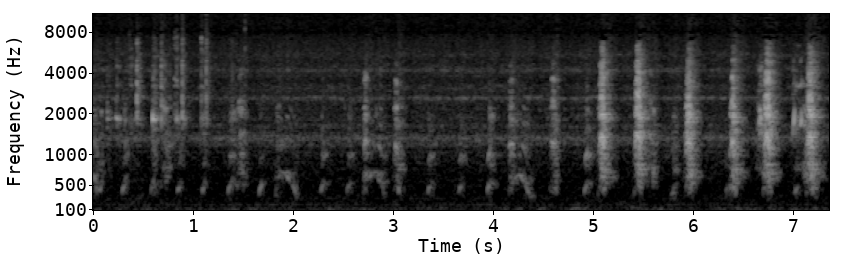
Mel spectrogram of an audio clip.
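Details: A chukar partridge, captive and kept for hunting, utters repeated short clucks with falling lower tones, quieter at first, then building into louder, evenly spaced harsh notes over the last few seconds.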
